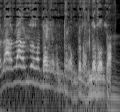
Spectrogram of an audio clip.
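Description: A cat yowls in one long, drawn-out wail that wavers up and down in pitch with a few brief breaks, loud and steady throughout, with no talking.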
